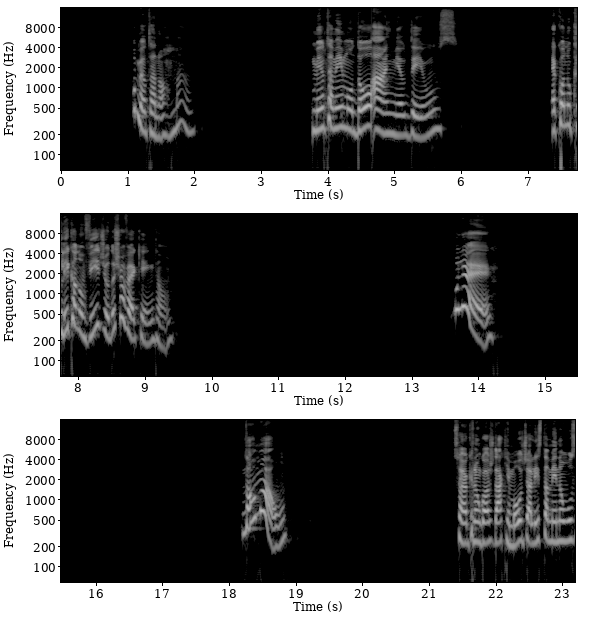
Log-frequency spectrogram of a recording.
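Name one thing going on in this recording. A young woman speaks close to a microphone in short, lively bursts with pauses between them.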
